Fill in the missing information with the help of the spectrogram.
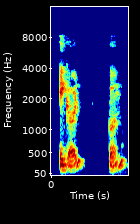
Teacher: Ce sont des mots où le O est assez ouvert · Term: O ouvert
